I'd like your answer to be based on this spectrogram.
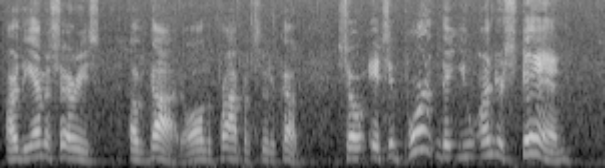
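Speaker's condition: No condition

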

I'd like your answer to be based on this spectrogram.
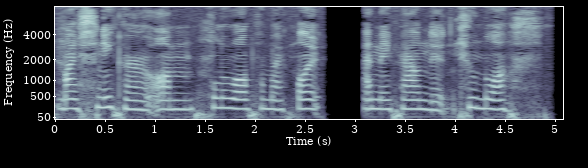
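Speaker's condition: Cleft palate; congenital

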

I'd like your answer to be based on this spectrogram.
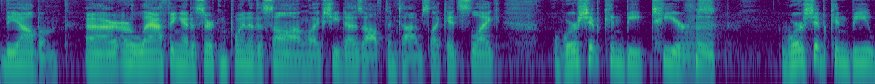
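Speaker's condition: No condition

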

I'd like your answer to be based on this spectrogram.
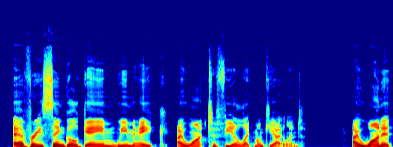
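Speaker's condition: No condition

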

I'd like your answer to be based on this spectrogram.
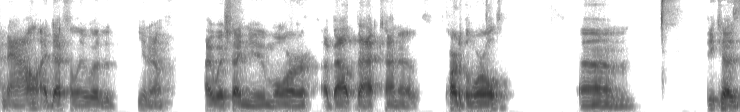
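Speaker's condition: No condition

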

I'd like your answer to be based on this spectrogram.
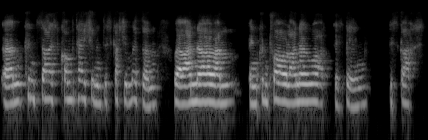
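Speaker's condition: Profound deafness, congenital profound deafness; hears speech sounds better with implant, combines lip reading and listening, needs video, not phone

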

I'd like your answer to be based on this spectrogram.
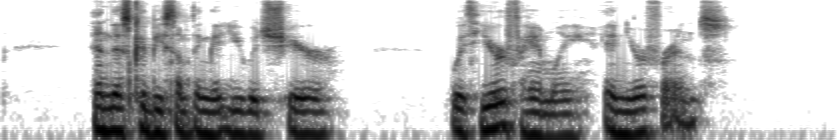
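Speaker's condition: No condition

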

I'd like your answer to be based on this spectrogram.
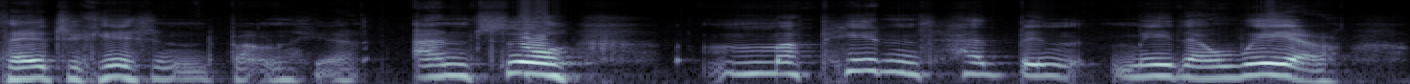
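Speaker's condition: Cerebral palsy; from birth

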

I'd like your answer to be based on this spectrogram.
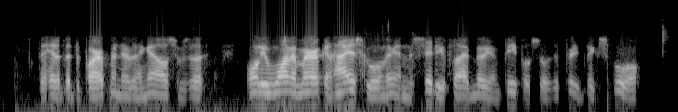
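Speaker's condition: No condition

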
